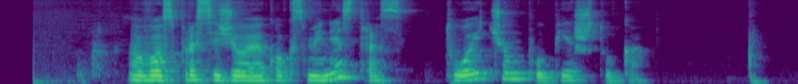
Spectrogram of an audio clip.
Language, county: Lithuanian, Vilnius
